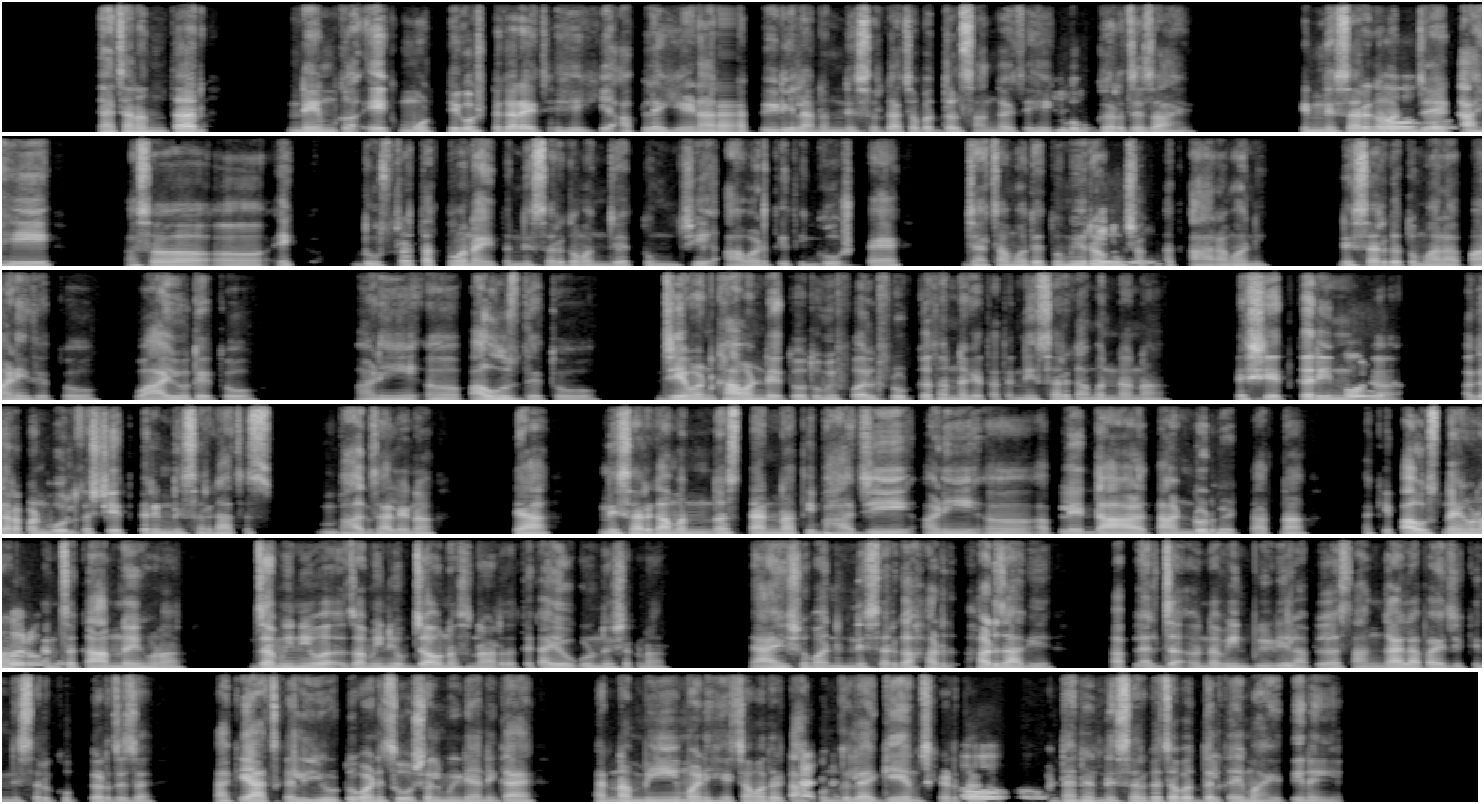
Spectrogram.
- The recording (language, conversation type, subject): Marathi, podcast, निसर्गाची साधी जीवनशैली तुला काय शिकवते?
- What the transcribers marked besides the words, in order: other background noise; unintelligible speech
